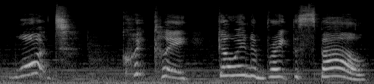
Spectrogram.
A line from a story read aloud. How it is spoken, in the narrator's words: pleaded Mia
